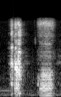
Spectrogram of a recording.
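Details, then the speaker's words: Two harsh, rasping bursts from a dog close behind the microphone during a podcast, part of a coughing fit with wheezing. "He's literally right behind me, he's having a coughing fit."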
